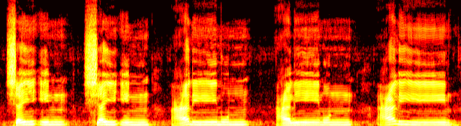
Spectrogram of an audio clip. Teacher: بکل وهو بكل شيء. شین کو یا کے ساتھ ملانا ہے، یا لین ہے بغیر کھینچے پڑھیں گے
